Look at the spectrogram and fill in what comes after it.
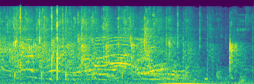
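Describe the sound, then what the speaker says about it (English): Applause from a small audience at a children's Christmas recital, dense continuous clapping that fills the room at moderate volume, with voices mixed in beneath it. "A big round of applause for Anika."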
